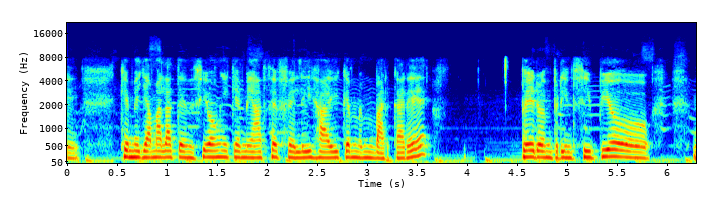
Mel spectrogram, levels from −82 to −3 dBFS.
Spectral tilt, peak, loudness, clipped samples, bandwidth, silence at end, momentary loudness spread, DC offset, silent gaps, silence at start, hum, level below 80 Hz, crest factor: -7 dB/octave; -2 dBFS; -17 LUFS; under 0.1%; 10.5 kHz; 0 s; 13 LU; under 0.1%; none; 0 s; none; -38 dBFS; 14 dB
